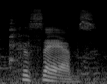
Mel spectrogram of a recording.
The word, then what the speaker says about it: Kasabs: It is Kasabs.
